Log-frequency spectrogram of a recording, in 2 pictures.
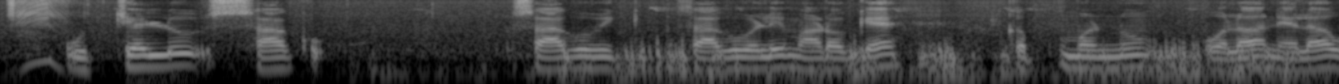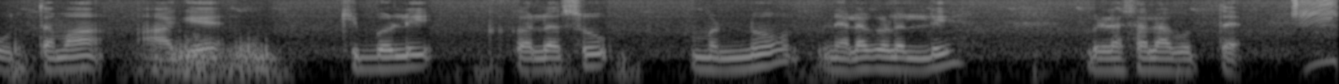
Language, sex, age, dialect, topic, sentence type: Kannada, male, 18-24, Mysore Kannada, agriculture, statement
